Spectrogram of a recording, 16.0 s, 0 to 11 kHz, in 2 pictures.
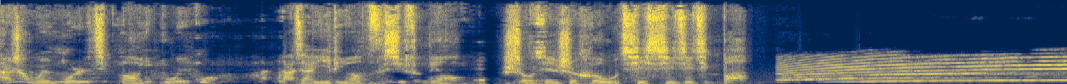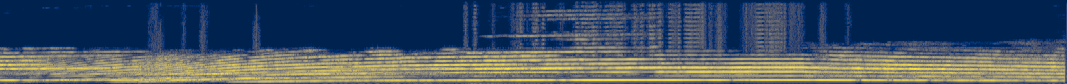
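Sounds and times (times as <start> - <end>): air-raid sirens wailing: 5.8 - 16.0.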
